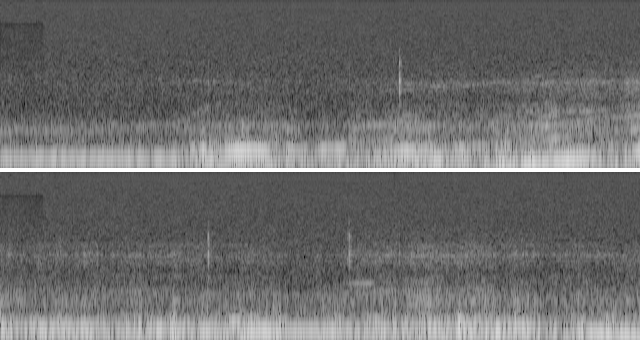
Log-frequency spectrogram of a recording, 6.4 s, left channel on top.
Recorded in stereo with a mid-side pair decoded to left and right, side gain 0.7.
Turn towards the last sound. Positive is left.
No sound to turn to.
